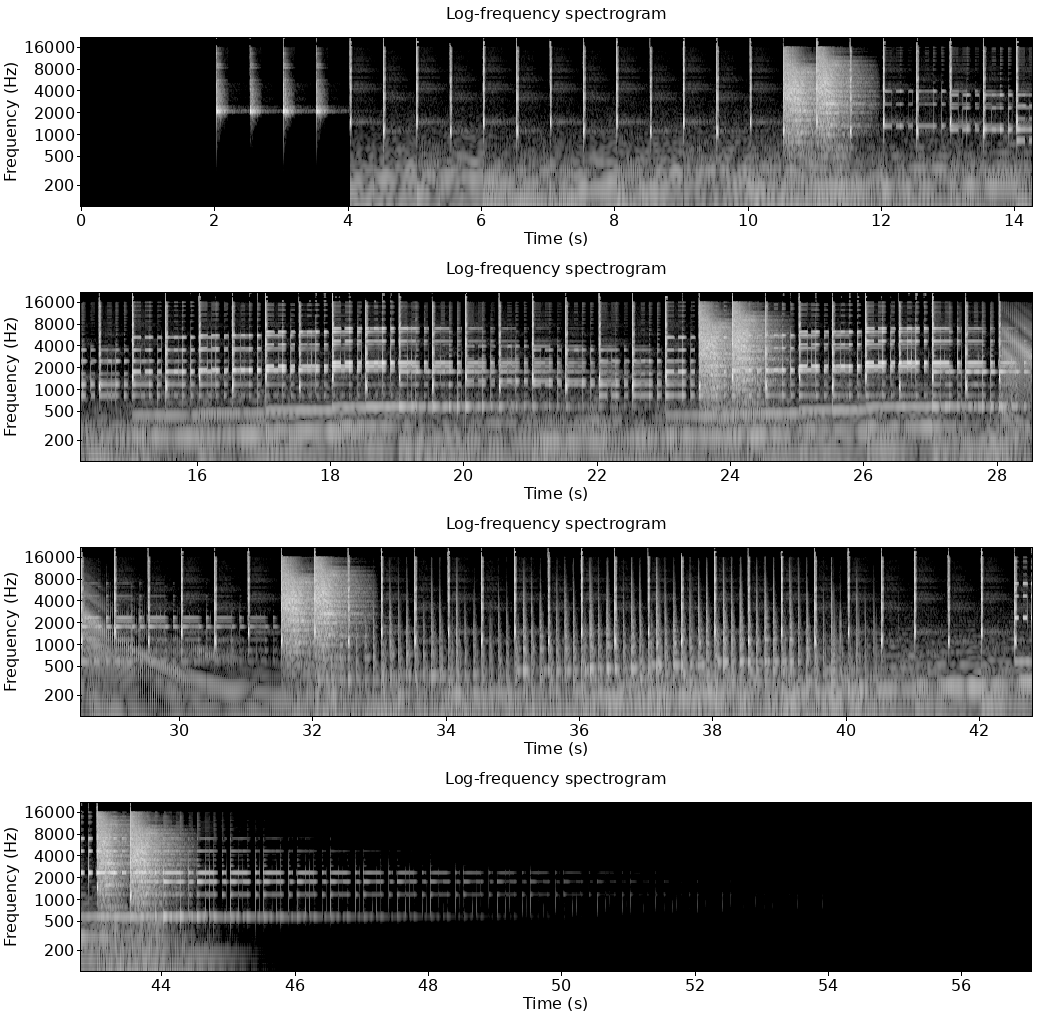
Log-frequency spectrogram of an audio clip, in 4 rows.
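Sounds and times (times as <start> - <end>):
synth clicks: 2.0 - 45.4.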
